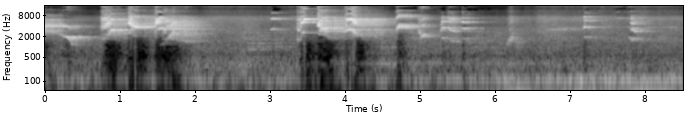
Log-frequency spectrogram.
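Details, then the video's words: Cockatiel giving a mating-call song: bursts of high chirps and whistled notes with short squawks, irregular phrases, over a low steady hum. "Cocktail singing with matting call sign"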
